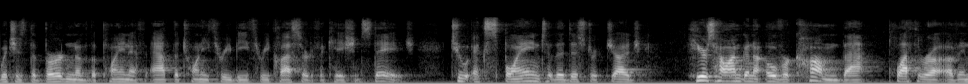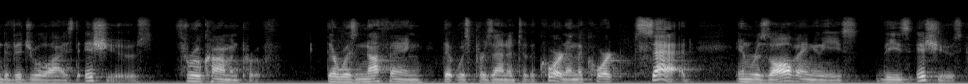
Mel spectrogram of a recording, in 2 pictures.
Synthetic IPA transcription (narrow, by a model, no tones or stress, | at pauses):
wɨt͡ʃɨzðɨbɜ˞dⁿn̩ʌvðəpʰl̥ẽɪ̃ñɨfɨt̪̚ðɨtʰw̥ɛ̃ɾ̃iθɹibiθɹikʰl̥æsɜ˞ɾɨfɨkʰeɪʃn̩steɪd̥ʒ̥ | tʰɨʔɨksplẽɪ̃ntʰɨðɨdɪstɹ̥ɨk̚d̥ʒ̥ʌ̥ʒ̥ | hɪɹz̥haʊãɪ̃mɡʌñəʔoʊvə˞kʰʌ̃mðət̚pʰl̥æθə˞əʔʌvɪ̃ndɨvɪd͡ʒəlaɪzdɪʃʉ̰z̥ | θɹʉkʰɑmə̃npʰɹ̥uf | ðə˞wʌznʌθɪ̃ŋ | ðɨʔwʌz̥pʰɹ̥izɛ̃ɾ̃ɨd̚tʰɨðɨkʰɔɹɾɨ̃nðɨkʰɔɹt̚ | sɛɾ | ɨ̃nɹɨzɑlˠvɪ̃ŋðiz̥ | ðizɪʃʉz̥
